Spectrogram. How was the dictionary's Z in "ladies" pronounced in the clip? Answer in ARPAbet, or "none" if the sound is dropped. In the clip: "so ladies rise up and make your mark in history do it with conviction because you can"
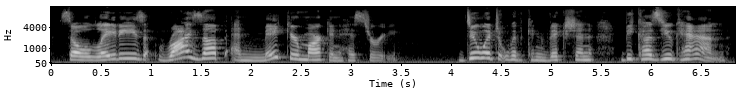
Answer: Z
